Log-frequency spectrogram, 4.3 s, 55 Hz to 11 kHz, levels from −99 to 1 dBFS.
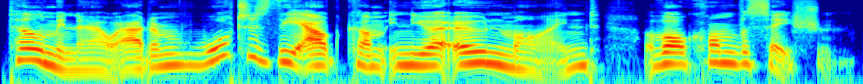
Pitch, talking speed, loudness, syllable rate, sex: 185 Hz, 210 wpm, -22 LUFS, 5.2 syllables/s, female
